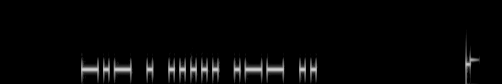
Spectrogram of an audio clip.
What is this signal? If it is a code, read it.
Morse code, heard as a keyed tone, about 22 wpm, 700 Hz. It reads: KE5WI
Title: USA Call Signs - 5 Characters - 2x Character Spacing - 22wpm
